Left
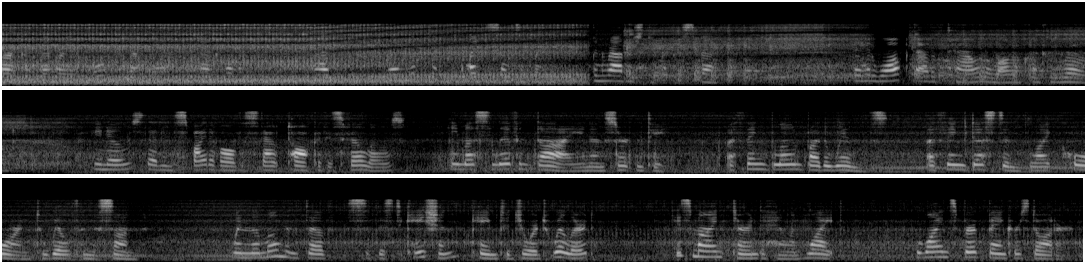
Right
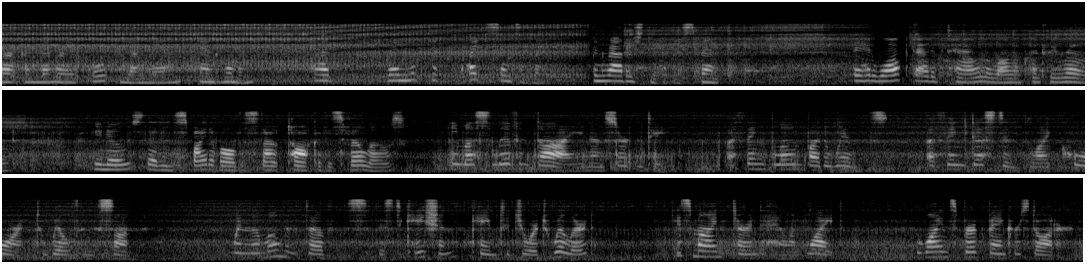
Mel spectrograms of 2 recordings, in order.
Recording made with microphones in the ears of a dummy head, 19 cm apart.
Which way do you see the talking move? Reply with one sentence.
In this clip you hear the talking travel towards the left.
